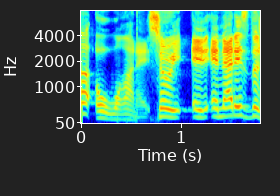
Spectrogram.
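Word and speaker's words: Vega Ioane: Give me the pronunciation of this name because I always struggle with it. Okay. So, this is Vanga Aane. Wa Aane.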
